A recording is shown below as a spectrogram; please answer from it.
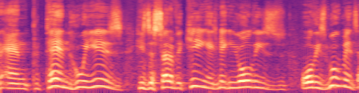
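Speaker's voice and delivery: ordinary talk, nothing marked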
